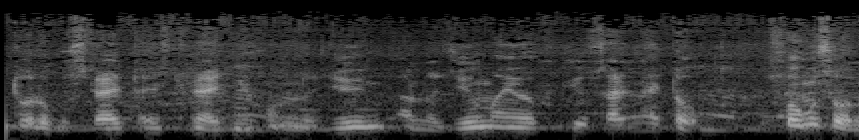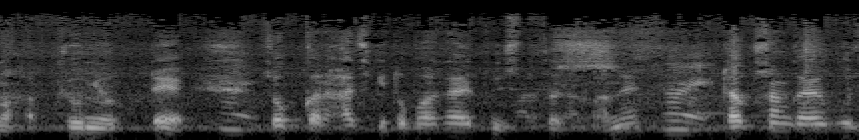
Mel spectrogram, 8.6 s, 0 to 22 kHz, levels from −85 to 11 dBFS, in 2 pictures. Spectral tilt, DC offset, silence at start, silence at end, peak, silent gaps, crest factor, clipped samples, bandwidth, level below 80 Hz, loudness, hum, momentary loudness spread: -0.5 dB/octave; under 0.1%; 0 s; 0 s; -8 dBFS; none; 22 dB; under 0.1%; 16 kHz; -78 dBFS; -29 LUFS; none; 8 LU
